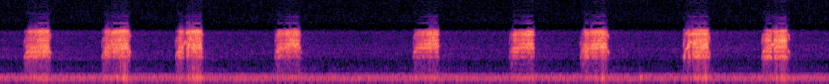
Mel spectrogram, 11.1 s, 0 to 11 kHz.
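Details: Live camera at 2:34 AM on August 22, 2015, as a male owl arrives with a mouse for the female. Nine brief, harsh, breathy shrieks come roughly once a second, spacing uneven, with a faint low hum throughout.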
